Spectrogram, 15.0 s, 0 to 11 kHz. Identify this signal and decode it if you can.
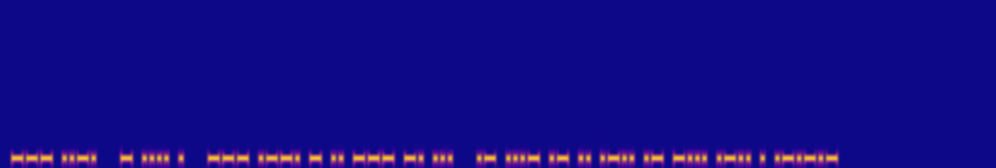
Morse code, heard as a keyed tone, about 22 wpm, 700 Hz. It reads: OF THE OPTIONS AVAILABLE.
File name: Sentences with 7-Word Phrases - 22wpm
